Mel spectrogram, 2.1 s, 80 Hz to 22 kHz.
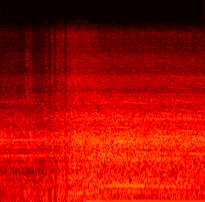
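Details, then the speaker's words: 1986 Toyota 4WD pickup, after a temporary fix where the falling-off exhaust pipe was cut, sleeved and welded back on, with the muffler still to be replaced. It starts and settles into a smooth, even idle drone with no leaks: the exhaust note is now normal. "oh yeah baby all right so that's 100 better"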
